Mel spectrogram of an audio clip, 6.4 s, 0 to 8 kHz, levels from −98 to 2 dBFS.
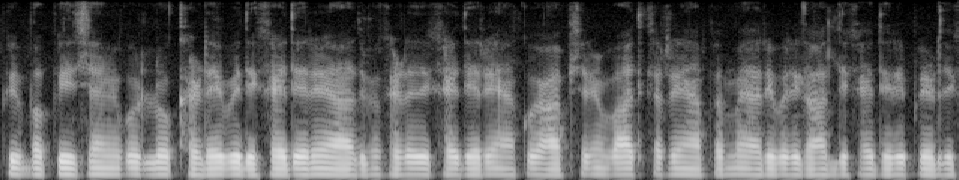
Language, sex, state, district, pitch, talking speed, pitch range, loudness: Hindi, male, Uttar Pradesh, Jalaun, 100 Hz, 300 wpm, 95-100 Hz, -17 LUFS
